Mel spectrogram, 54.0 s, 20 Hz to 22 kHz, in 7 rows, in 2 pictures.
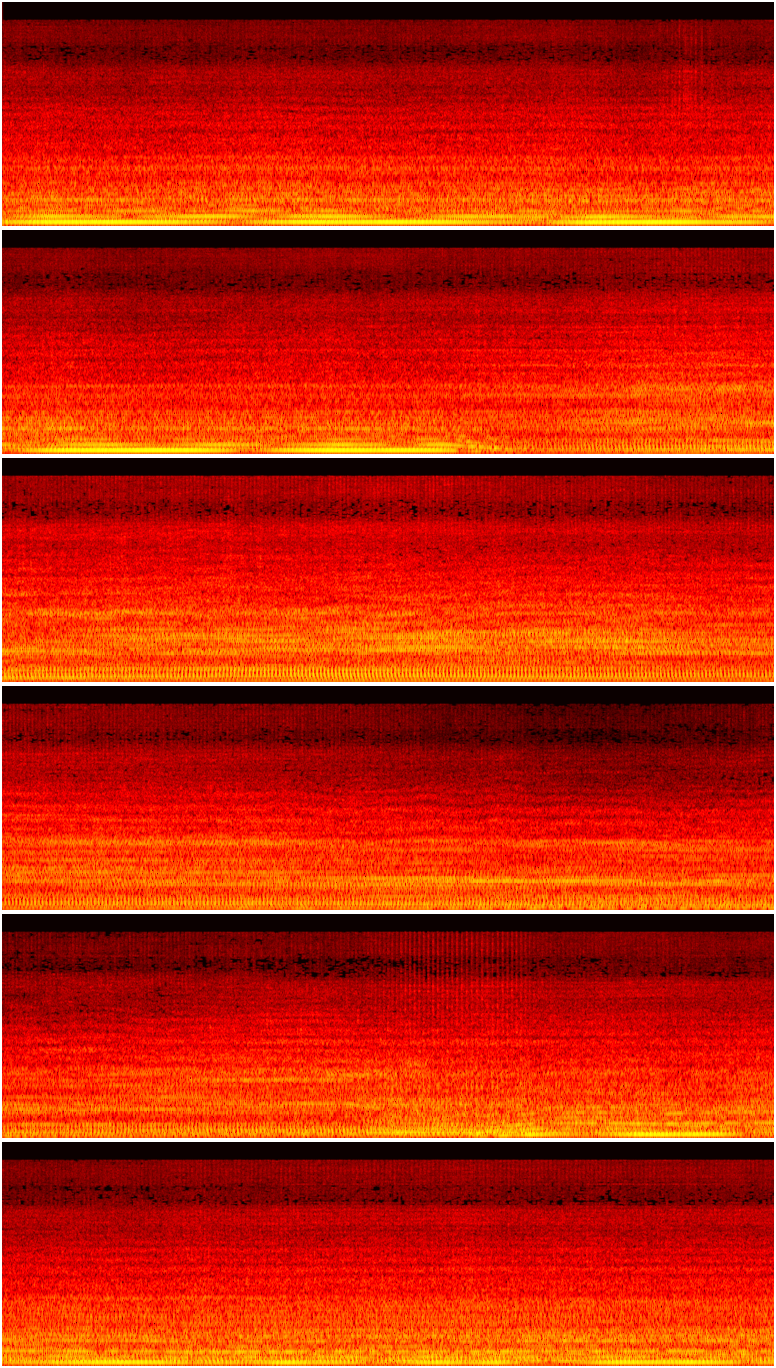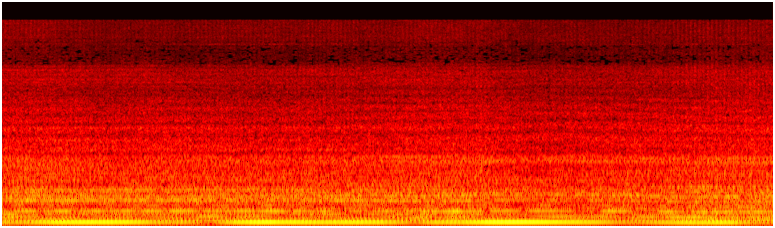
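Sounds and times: ride-on mower engine humming: 0.0s - 54.0s.

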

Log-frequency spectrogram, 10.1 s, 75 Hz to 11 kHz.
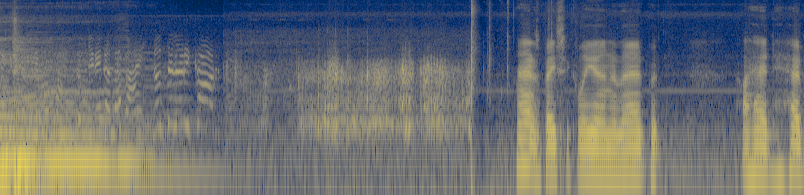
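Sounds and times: muffled murmur and hiss: 0.2s - 10.0s
sharp click: 5.8s - 6.5s.

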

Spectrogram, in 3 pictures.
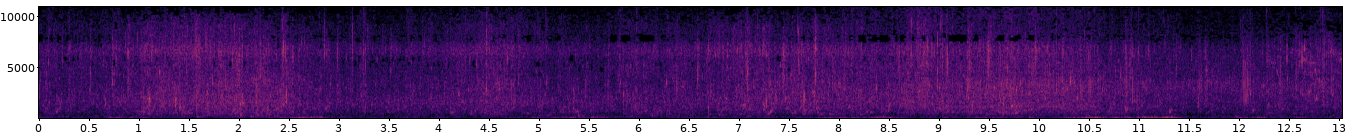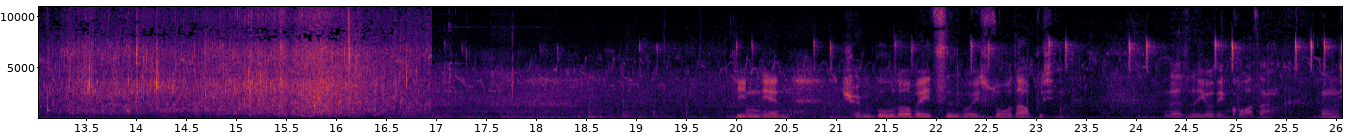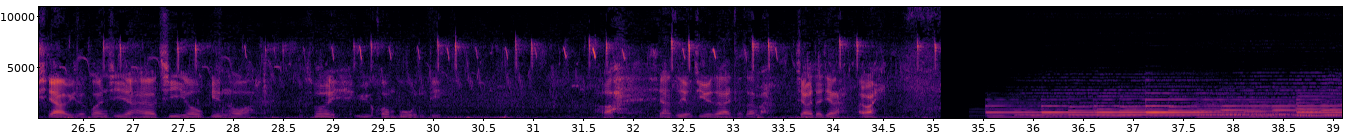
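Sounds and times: wind gusts on microphone: 0.0s - 3.2s, 4.9s - 5.9s, 7.8s - 13.1s, 24.0s - 35.0s
water lapping among stones: 0.0s - 17.0s.

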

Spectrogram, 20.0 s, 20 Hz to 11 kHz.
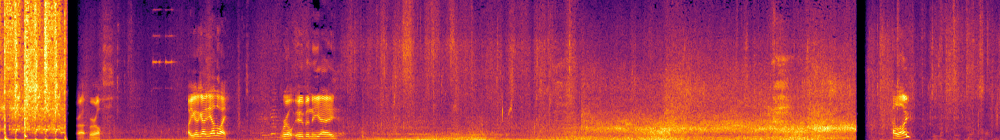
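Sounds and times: road traffic rumble and tyre hiss: 1.6s - 17.8s.

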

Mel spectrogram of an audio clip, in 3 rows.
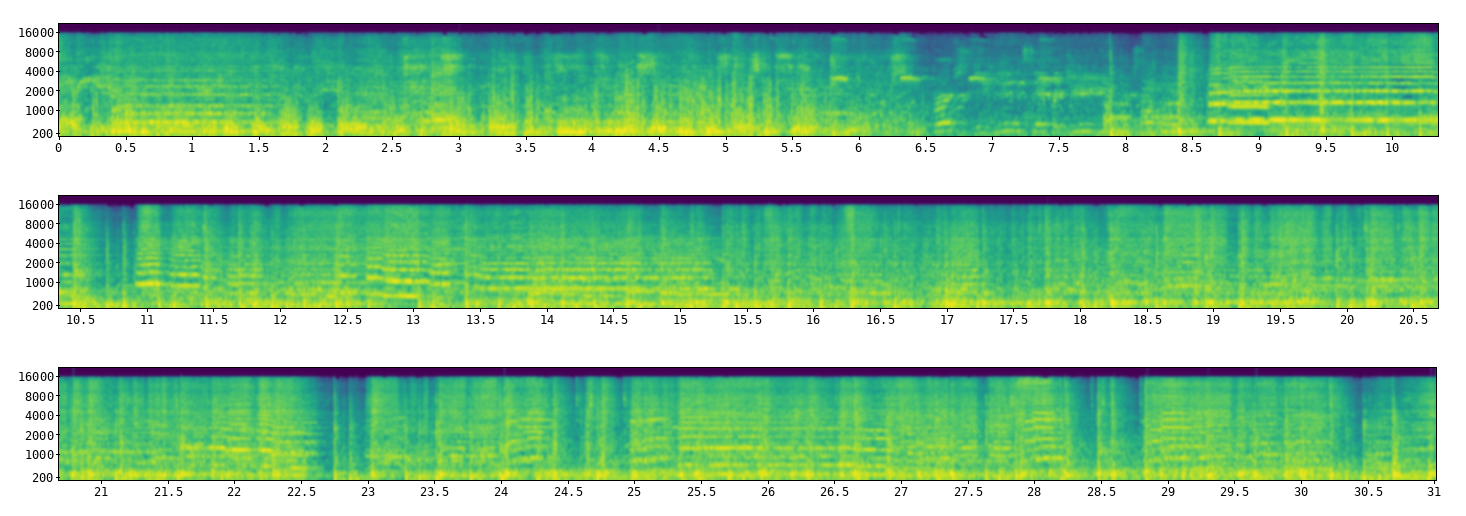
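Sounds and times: driving drum beat: 0.0s - 6.0s, 7.2s - 31.0s
marching band playing: 0.0s - 31.0s.

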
